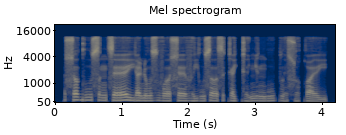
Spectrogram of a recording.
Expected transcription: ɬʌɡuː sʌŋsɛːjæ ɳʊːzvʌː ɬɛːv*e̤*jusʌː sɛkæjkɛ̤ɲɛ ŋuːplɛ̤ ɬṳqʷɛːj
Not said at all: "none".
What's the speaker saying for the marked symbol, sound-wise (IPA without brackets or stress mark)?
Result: ɛ̤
